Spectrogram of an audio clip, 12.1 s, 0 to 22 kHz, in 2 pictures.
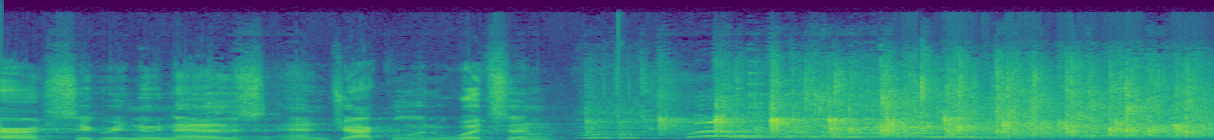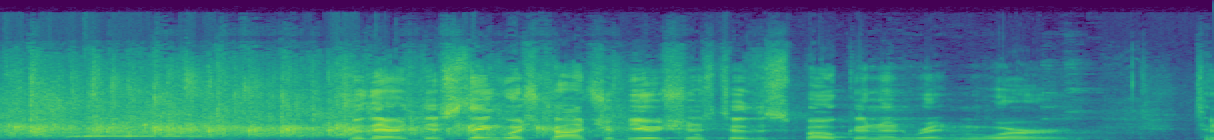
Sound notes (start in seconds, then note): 2.9 audience claps; 3.0 audience hollers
